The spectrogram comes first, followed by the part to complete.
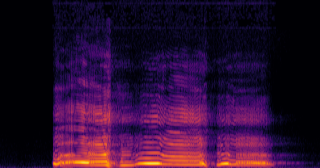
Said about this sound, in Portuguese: Tinha uma pessoa dentro do estômago dela. E se podia ouvir o homem gemendo.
